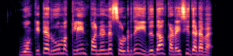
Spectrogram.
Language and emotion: Tamil, angry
